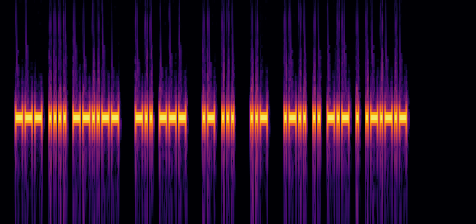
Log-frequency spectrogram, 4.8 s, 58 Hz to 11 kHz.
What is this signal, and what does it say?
Morse code, heard as a keyed tone, about 47 wpm, 700 Hz. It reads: OH, DO AS U LIKE.
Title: Sentences from Top 500 Words and Abbreviations 50wpm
